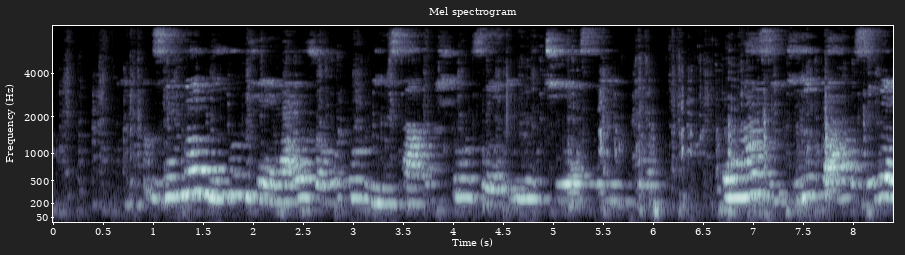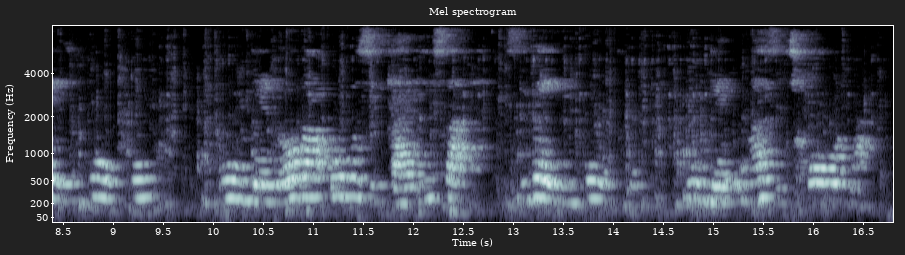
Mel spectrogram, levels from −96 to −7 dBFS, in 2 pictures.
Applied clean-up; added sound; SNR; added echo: classical method WPE with log-MMSE.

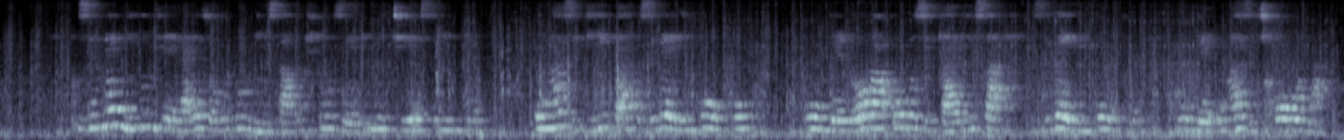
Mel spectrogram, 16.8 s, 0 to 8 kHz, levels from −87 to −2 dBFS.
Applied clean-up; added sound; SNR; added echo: none; Livestock, farm animals, working animals; 10 dB; reverberation time 0.7 s.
